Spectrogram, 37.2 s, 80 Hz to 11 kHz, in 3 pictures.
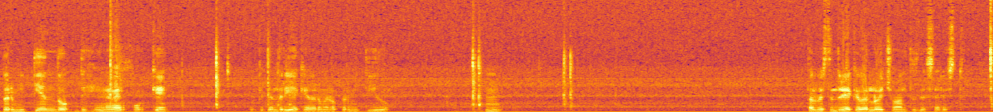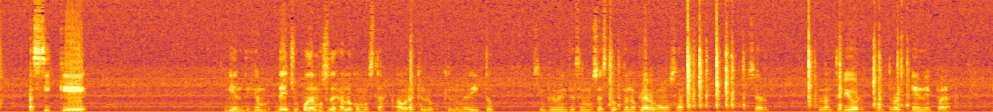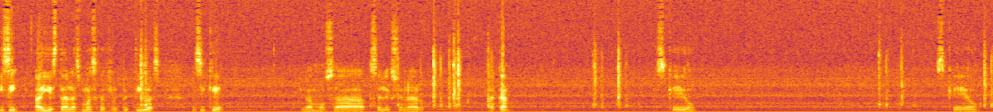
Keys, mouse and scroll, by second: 0.9 ctrl+r, 3.5 Tab, 3.9 middle click, 4.6 Escape, 5.1-8.3 middle drag, 8.9-13.2 middle drag, 15.0 Tab, 16.4 click, 17.0 click, 17.6 Tab, 18.5 a, 19.0 ctrl+n, 20.0 a, 20.8 ctrl+n, 21.2 ctrl+Tab, 22.3-23.9 middle drag, 24.1 Tab, 27.8 a, 28.2 alt+shift+right click, 28.8-29.8 alt+shift+middle drag, 29.8 e, 30.2 s, 33.0 click, 33.3 e, 33.6 s, 34.4 click, 34.7 e, 34.9 s, 35.5 click, 36.5 alt+m, 37.1 alt+click.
